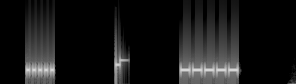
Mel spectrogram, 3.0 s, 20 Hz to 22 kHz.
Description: Morse code, heard as a keyed tone, about 40 wpm, 700 Hz. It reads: 5 0
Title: Single Letter-Number Alt - Rapid-Fire 40wpm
